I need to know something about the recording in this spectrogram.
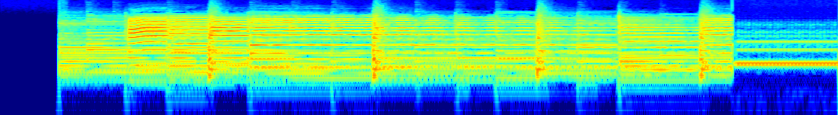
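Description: A telephone line plays a run of steady electronic tones during a call transfer, shifting pitch every half second or so, ending on one sustained buzzy tone, with no voices present.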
